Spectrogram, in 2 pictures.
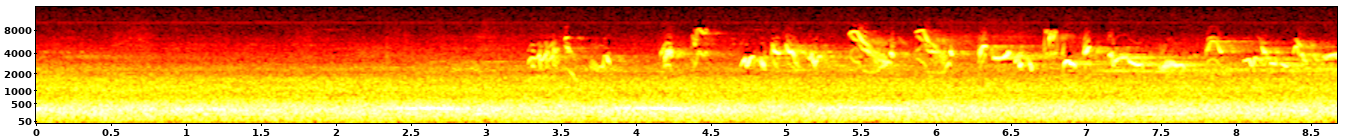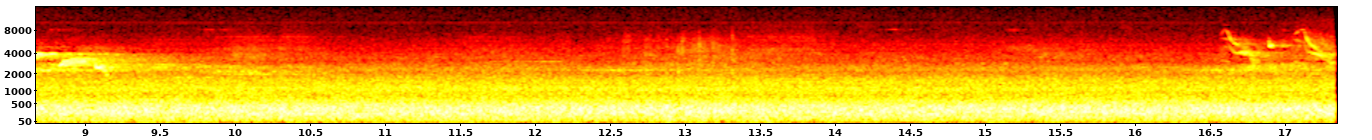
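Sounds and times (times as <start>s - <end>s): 
low roaring hiss: 0.0s - 17.3s
Eurasian blackcap singing: 3.1s - 9.4s.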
